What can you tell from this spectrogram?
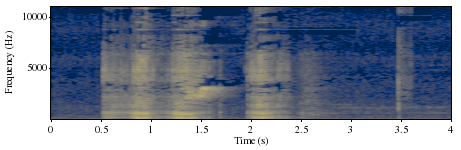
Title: The Funniest Snoring Compilation 2018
